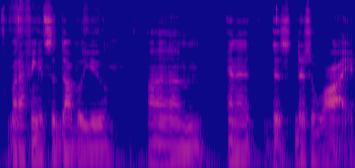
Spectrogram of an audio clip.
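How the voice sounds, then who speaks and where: A man's very deep, low voice with a non-native accent and audible room echo. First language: not English. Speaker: tarot reader. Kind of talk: tarot reading monologue. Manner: halting, many fillers.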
